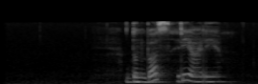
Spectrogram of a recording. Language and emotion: Russian, neutral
